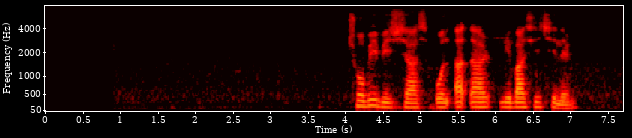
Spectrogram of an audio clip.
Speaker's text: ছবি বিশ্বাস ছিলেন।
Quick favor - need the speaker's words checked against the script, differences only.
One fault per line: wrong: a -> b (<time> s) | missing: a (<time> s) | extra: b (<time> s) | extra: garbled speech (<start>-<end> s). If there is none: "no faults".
extra: কলকাতার নিবাসী (5.2 s)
